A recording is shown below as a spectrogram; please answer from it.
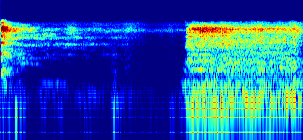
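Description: Small electric can opener's motor running and grinding around a can rim for about a second, starting abruptly and cutting out again; this opener is temperamental and stalls on some cans. A sharp knock comes right at the start.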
